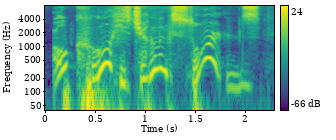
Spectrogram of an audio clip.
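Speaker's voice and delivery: drawn-out, high-starting gush of mock awe; impressed onlooker. Onlookers admiring Joe juggling swords, mock impressed. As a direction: voice an amazed bystander. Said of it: "Everything's like".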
